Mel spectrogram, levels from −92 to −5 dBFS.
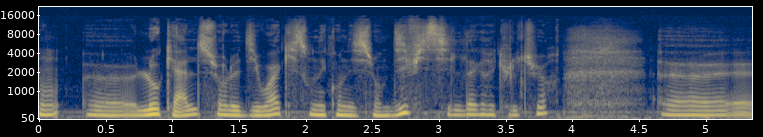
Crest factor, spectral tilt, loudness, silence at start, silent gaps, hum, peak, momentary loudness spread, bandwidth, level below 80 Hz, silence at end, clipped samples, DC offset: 16 dB; -5 dB/octave; -26 LUFS; 0 s; none; none; -10 dBFS; 14 LU; 14.5 kHz; -52 dBFS; 0 s; under 0.1%; under 0.1%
